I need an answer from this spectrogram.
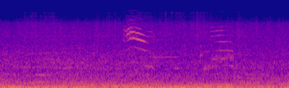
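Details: Six-to-eight-week-old kittens whose mother has been missing a week, near a parking garage gate. Two short, high, downward-curving mews about a second apart against steady low rumbling background noise.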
